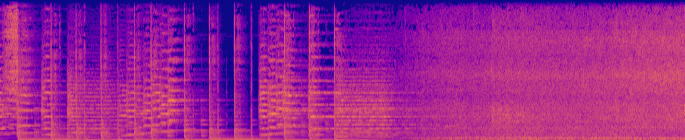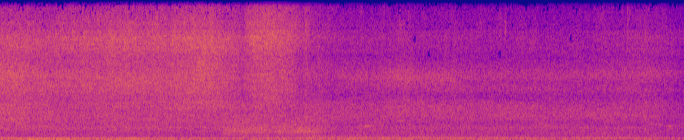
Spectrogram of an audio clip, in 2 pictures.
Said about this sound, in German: Was sich da anhört wie ein gigantischer Staubsauger, ist tatsächlich der Tornado, der vor wenigen Tagen eine Schneise der Verwüstung durch einige Dörfer in Tschechien gezogen hat.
